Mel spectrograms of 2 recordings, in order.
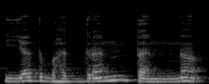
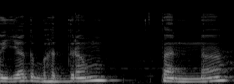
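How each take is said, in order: First: An n sound comes before 'tanna'. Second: An m sound comes before 'tanna'. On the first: "यानी न की आवाज़ आएगी यहाँ पर" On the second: "अनुस्वार लगा हुआ था... ऐसा भी बोलेंगे, वो भी गलत नहीं है"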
